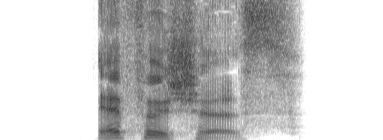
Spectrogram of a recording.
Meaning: strong/mixed nominative/accusative neuter singular of äffisch
- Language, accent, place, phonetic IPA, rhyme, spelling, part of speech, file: German, Germany, Berlin, [ˈɛfɪʃəs], -ɛfɪʃəs, äffisches, adjective, De-äffisches.ogg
